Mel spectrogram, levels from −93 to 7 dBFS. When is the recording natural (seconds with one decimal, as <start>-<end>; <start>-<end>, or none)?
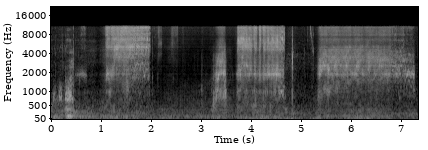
0.0-1.0; 1.6-2.1; 4.6-5.3; 6.8-7.3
